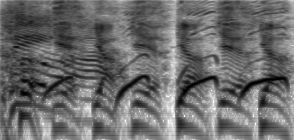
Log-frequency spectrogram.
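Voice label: "huh yeah yo yeah yo yeah yo", vocal sample; ooh ahh; heh huh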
